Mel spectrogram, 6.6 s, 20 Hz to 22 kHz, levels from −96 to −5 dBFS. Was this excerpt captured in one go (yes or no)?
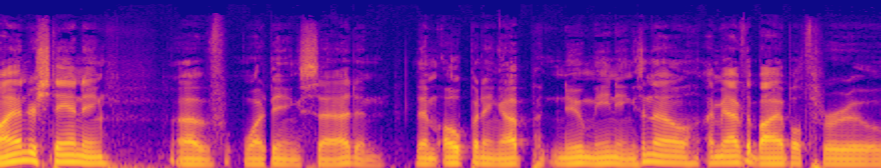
no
